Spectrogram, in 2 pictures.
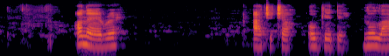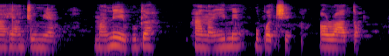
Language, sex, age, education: Igbo, female, 15-29, tertiary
